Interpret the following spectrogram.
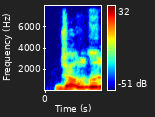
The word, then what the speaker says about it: জঙ্গল: জঙ্গল, সেখানেও গয়ের উচ্চারণ হয়, উময় গয়ে হবে।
